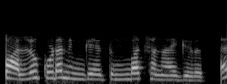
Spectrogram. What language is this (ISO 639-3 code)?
kan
